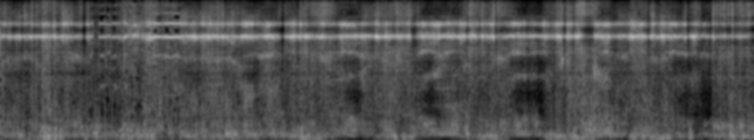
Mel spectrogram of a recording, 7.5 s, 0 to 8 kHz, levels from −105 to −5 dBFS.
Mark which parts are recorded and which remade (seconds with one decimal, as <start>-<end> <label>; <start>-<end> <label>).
0.0-0.9 remade; 0.9-1.8 recorded; 1.8-7.5 remade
